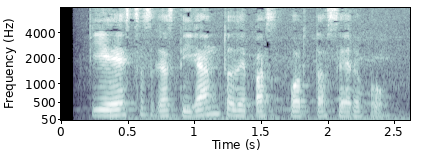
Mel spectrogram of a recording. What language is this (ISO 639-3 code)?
epo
